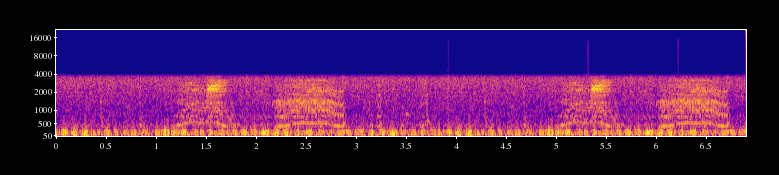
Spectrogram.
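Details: Wild female American black bear in her den in January 2013, shortly before giving birth to two cubs, after rearranging her bedding. Low, breathy paired grunts with arching tones recur roughly every three seconds over a steady low rumble.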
